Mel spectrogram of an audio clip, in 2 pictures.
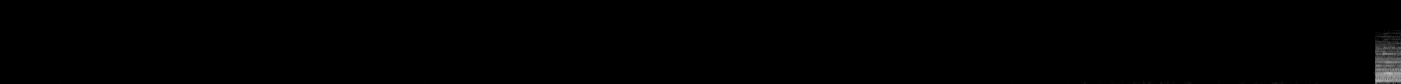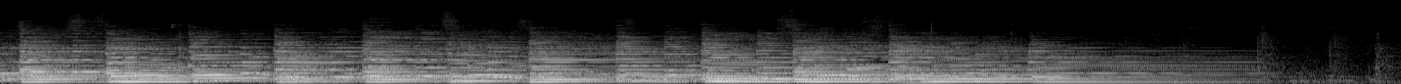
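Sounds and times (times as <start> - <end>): instrumental keyboard music: 13.8 - 26.6.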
